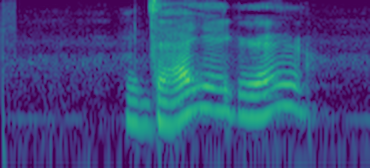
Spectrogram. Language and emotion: Russian, positive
